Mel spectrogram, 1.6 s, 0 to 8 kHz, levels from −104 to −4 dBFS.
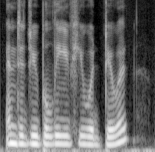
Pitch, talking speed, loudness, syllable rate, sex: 165 Hz, 310 wpm, -15 LUFS, 8.3 syllables/s, female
